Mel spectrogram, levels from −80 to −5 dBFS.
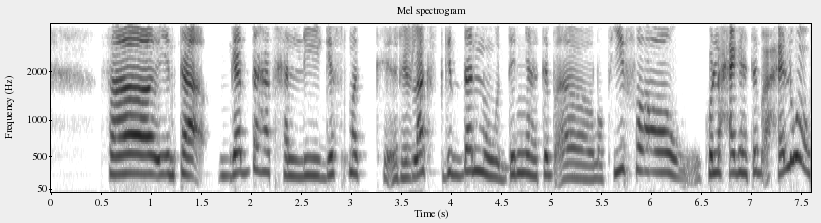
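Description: At 0.64 to 0.67 s there is a short concealed packet loss. A fraction of the speech did not reach the decoder in time. The receiver bridged the hole with about 12 ms of extrapolated sound, continuing the preceding pitch or noise, and then joined back to real audio about 20 ms further on. The result is a brief smear or wobble.

Two bursts of packet loss follow, at 1.73 to 1.81 s and again at 4.69 to 4.77 s. Each time a run of packets went missing, and the receiver filled about 60 ms by continuing the last sound and fading it down. A voiced sound turns into a held buzz, and an unvoiced one into a dying hiss. The speech then resumes about 60 ms later than where it broke off, so that stretch of the original is gone.

All of this passes through a narrowband call path with nothing above 4 kHz, which fits G.711 mu-law at 64 kbps.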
